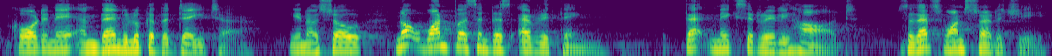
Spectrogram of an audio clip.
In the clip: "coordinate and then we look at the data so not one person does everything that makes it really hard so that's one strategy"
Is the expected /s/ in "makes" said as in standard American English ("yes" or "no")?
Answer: yes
